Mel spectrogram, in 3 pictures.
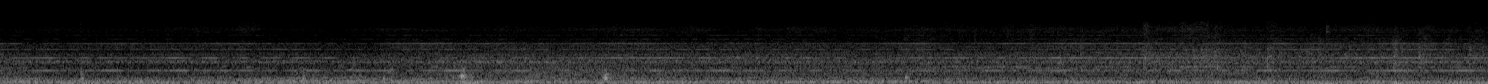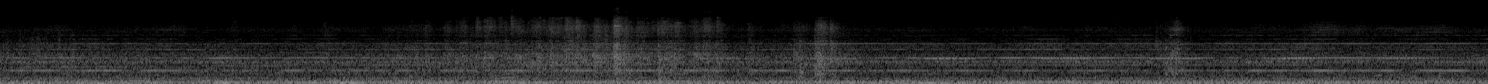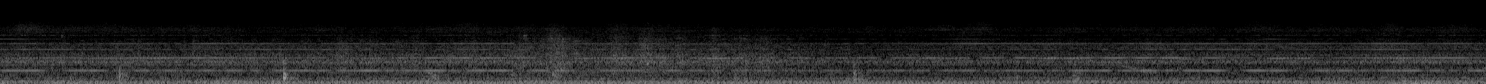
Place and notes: Madeira, airport - observation deck
small jet plane idling on the runaway, making so much noise with its jet engines it basically drowns all other surrounding sounds. passengers on the observation deck are not able to hear the announcements. a TAP flight will land any minute and there is a lot of commotion on the airfield getting ready for handling the incoming flight. The plane lands at some point but still the small jet plane is louder. You can hear the difference after it takes off around 5th minute of the recording.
